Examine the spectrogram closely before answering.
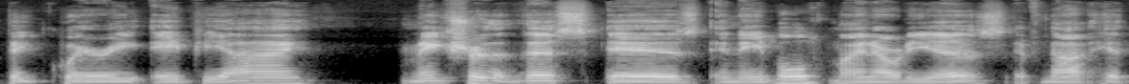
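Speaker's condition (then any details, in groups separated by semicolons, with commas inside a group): No condition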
